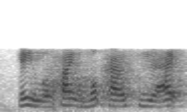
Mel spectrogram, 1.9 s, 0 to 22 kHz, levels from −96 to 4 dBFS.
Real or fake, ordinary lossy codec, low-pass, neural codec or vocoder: fake; AAC, 16 kbps; 3.6 kHz; codec, 16 kHz in and 24 kHz out, 1.1 kbps, FireRedTTS-2 codec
